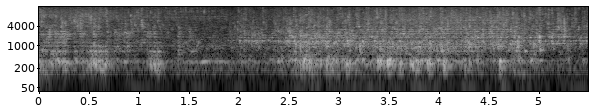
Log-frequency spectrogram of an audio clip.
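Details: Toilet tank after flapper replacement, flapper chain adjusted: strong rushing flush followed by swirling water draining away cleanly, no hissing afterward; the flush valve works as it should.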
